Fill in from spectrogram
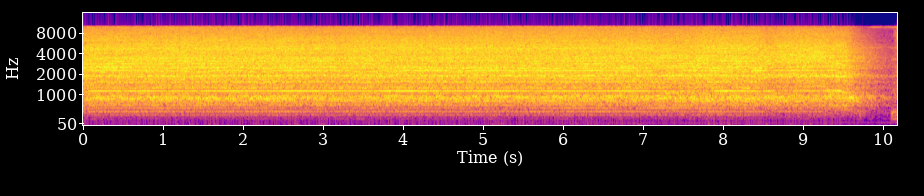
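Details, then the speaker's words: Variable-speed 12 volt fan, up to 30 watts or 2.5 amps, cranked to full speed; loud, even rushing whoosh like a hair dryer until it cuts off, moves a lot of air; squeals slightly at low speeds; normal running. "has a little bit of a squeal at low speeds guess that's just the variable speed and when you crank this up sounds like a hairdryer but does it ever move here look at the drapes"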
